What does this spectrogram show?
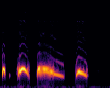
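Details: Spotted dove giving one cooing phrase: a short clipped note, an arched mellow coo, a long drawn-out coo sliding downward, then a final arched coo. The background is silent.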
